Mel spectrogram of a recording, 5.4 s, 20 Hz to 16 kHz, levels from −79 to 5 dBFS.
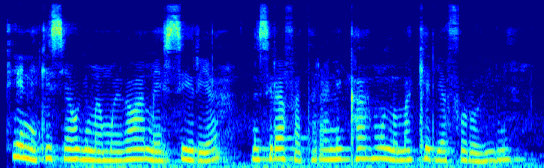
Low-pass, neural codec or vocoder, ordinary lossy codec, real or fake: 14.4 kHz; none; AAC, 48 kbps; real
